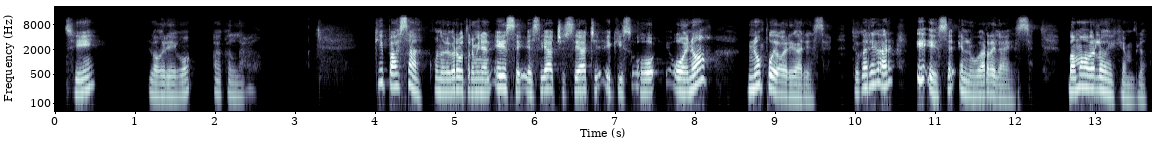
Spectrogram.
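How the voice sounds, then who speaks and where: Bright woman teacher, walks kids through english verb endings one by one, keeps asking ok?, dry close sound. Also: medium pitch, no echo. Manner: explains step by step, checks in with "¿ok?" after each point; switches between Spanish explanation and English examples. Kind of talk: recorded grammar lesson for kids.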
